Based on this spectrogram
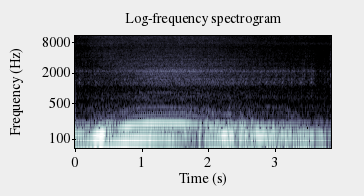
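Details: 1997 Jeep Grand Cherokee Laredo, 4.0 inline-six: engine revs up and holds, then runs choppy and uneven as it falls back, misfiring and backfiring, cutting off; misfire possibly from engine computer connectors not making good contact.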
